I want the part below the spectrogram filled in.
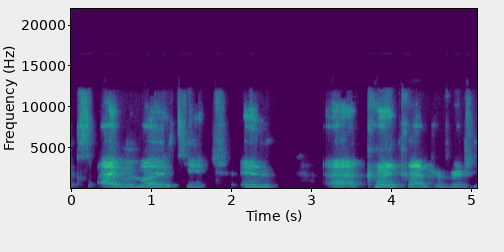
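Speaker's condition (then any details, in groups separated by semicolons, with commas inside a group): Cerebral palsy; forceps birth injury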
